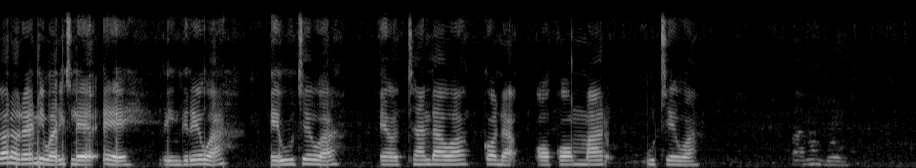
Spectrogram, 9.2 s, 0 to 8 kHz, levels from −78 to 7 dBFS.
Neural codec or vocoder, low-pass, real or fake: codec, 44.1 kHz, 7.8 kbps, Pupu-Codec; 7.2 kHz; fake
